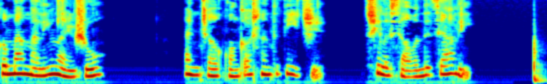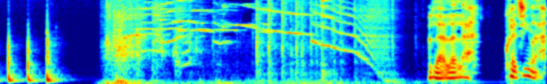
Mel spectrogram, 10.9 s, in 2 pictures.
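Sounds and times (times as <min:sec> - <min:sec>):
speech: 0:00.0 - 0:01.1, 0:01.9 - 0:04.8, 0:09.8 - 0:10.9
knocking on a door: 0:05.4 - 0:06.2.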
